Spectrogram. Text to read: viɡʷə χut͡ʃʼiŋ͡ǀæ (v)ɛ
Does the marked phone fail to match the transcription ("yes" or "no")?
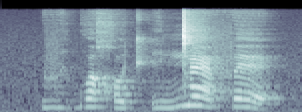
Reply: yes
